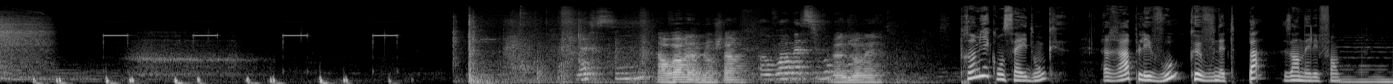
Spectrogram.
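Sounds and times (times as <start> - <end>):
heartbeat through a stethoscope: 0.3 - 4.1
faint high beeps: 1.0 - 4.1
speech: 6.6 - 9.0, 9.7 - 13.8.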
